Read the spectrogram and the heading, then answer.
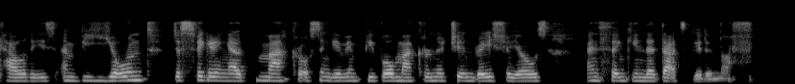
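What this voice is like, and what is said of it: Slight Scottish accent. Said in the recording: “You've got an interesting accent. I'm picking up the Scottish accent there ... I have a wee bit of a Scottish accent”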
